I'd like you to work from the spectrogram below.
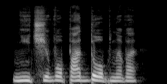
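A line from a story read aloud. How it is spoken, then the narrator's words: Grumbling. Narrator (Russian): заворчала я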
